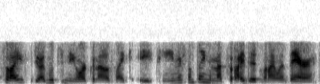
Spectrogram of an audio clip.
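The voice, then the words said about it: Hoarse, fading voice. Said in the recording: “I feel like I'm losing my voice ... like my voice is getting there”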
